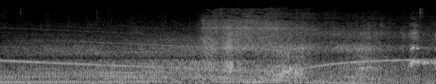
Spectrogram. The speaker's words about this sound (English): We got half the police department. Shut up. And you hear the sirens get closer and then suddenly stop.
